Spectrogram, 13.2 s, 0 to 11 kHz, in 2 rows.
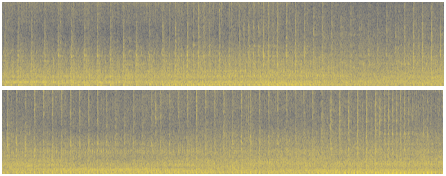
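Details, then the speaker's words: Alkota 3205-2T hot water pressure washer, sat for years with crusty, part-full fuel tank, first run: small petrol engine runs at steady speed with an even beat, no knocking or misfire, sounds good; pump pulsing and leaking noted. "that sounds pretty good i better get that fixed because i see it kind of pulsing here"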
